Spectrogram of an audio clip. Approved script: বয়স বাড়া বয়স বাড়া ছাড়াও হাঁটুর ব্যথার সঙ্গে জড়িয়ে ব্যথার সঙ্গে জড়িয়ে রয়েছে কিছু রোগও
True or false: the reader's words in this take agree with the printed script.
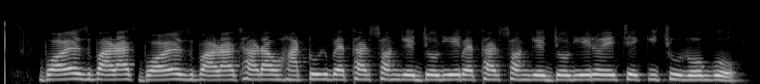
true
